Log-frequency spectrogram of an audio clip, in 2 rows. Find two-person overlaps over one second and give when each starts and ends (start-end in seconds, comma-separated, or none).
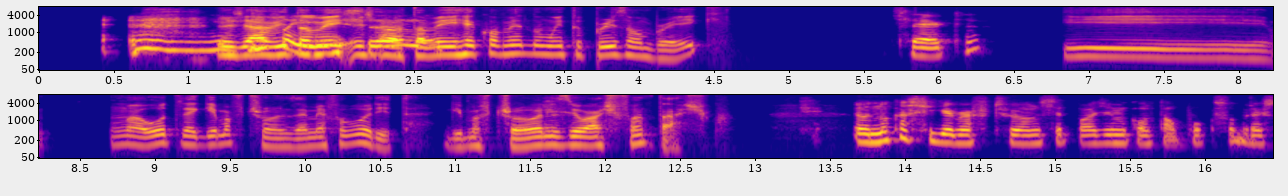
1.4-2.7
